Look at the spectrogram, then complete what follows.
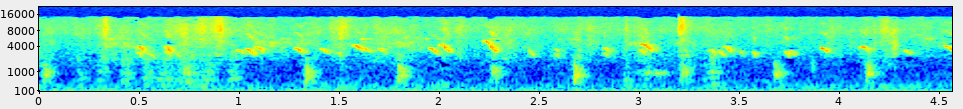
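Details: A broody hen, one that raises chicks even if they are not her own, with her brood. Scattered high, descending chick cheeps alternate with short, muffled maternal clucks.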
